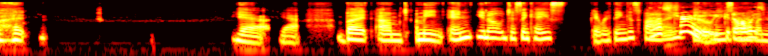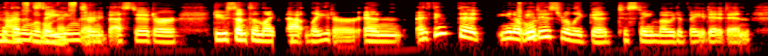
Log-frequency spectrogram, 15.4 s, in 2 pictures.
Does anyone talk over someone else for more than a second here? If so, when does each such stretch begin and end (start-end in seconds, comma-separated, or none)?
6.5-8.7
